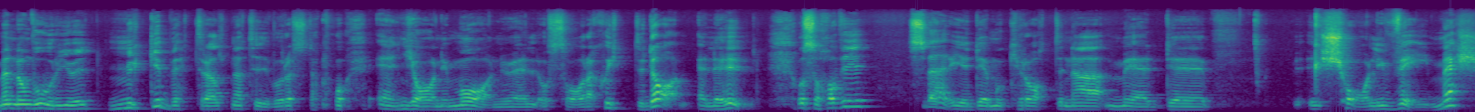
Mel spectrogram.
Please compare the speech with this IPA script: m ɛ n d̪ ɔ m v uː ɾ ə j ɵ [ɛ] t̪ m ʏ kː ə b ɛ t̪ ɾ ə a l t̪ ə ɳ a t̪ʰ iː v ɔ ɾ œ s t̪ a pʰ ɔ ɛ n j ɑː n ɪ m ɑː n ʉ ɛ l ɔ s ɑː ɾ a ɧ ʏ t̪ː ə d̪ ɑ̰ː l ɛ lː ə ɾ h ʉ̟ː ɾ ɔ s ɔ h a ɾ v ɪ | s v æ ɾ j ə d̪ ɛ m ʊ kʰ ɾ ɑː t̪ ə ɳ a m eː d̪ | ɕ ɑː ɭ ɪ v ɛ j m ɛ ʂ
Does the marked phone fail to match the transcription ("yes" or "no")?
no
